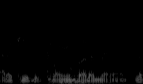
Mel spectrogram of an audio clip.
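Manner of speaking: breathy, hushed whisper. Speaking into the mic during a group conversation, whispering. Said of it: "I'm whispering on the mic".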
